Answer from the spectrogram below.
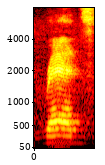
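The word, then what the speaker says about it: redd: When we enumerate steelhead, we actually use the reds that they create. Now, red is the nest that the salmon builds in the gravel. That's spelled with 2 Ds, R-E-D-D.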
